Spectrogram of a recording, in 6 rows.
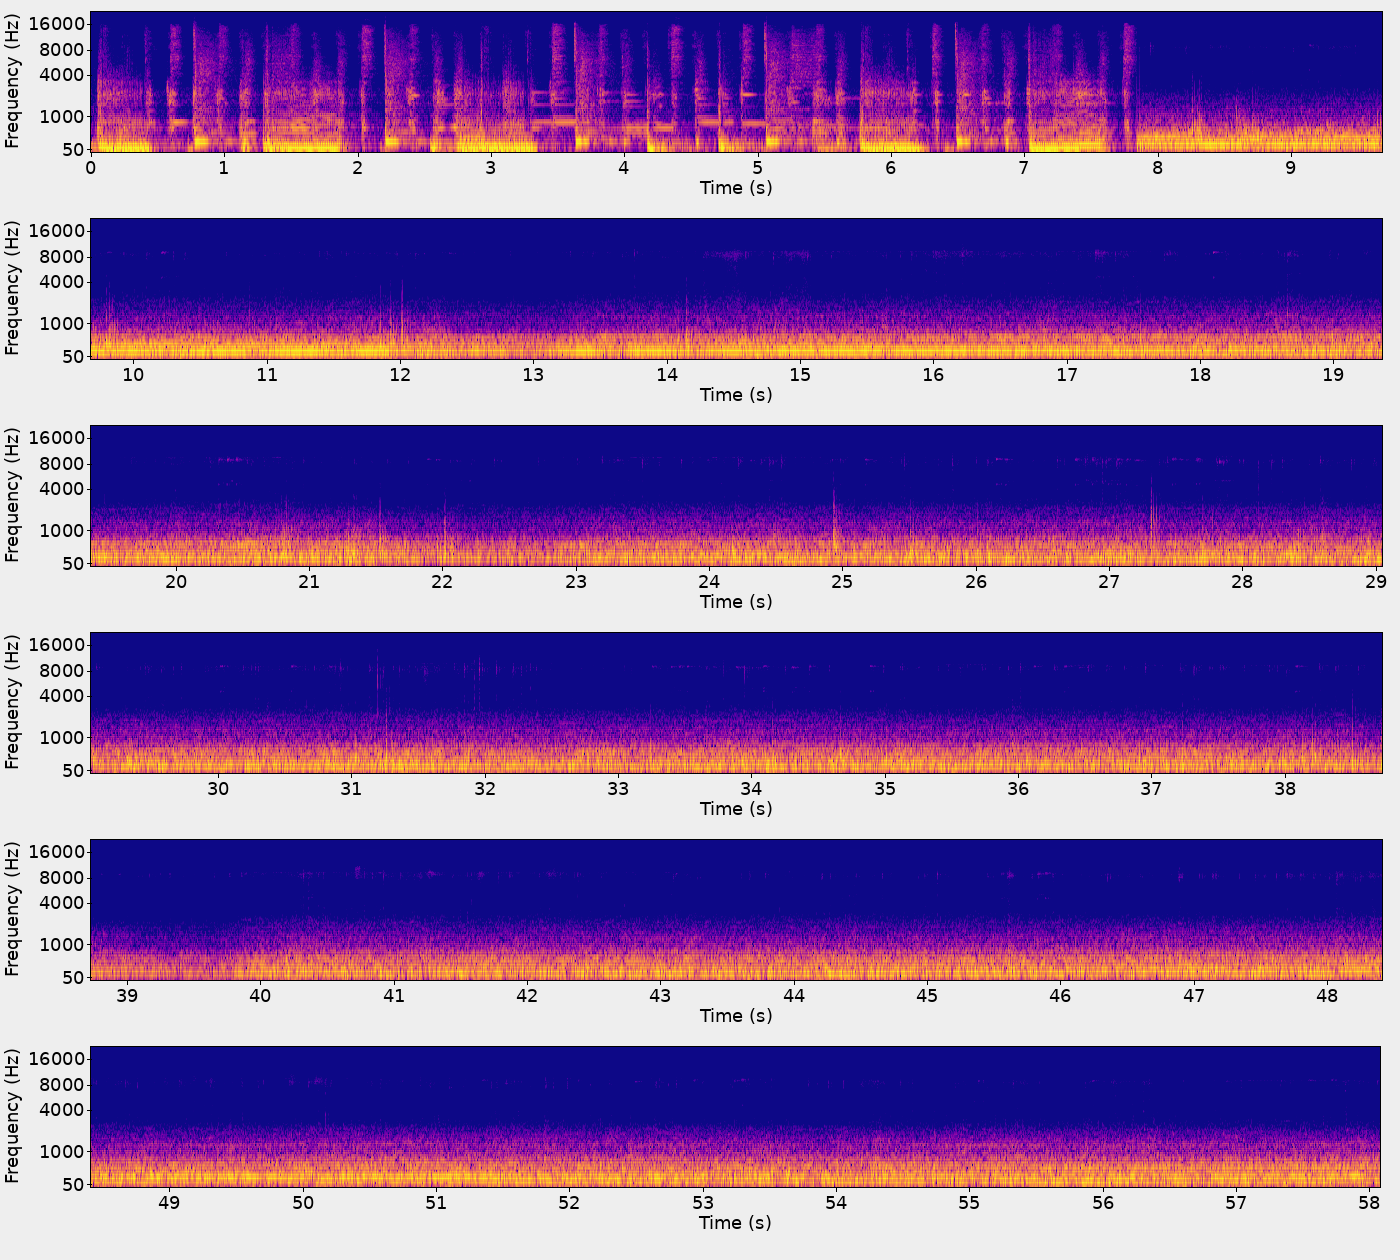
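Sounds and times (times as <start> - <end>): higher hum: 0.0 - 35.5, 38.5 - 58.0
bus engine drone: 0.0 - 58.0
road rumble: 0.0 - 58.0.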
